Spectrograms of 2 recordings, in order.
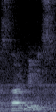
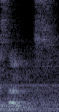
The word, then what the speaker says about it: service: am satisfied with their service. I am satisfied with their service. S-E-R-V-I-C-E. Service. Here also, R will keep omitted. Service. Okay. Notice my pronunciation. Service. The accent will go on I.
